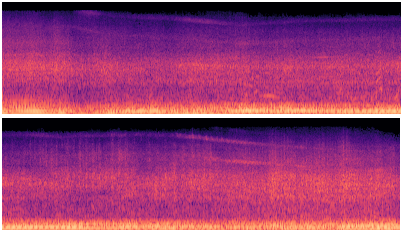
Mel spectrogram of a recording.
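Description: A heavy tank engine roars and rumbles close by.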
